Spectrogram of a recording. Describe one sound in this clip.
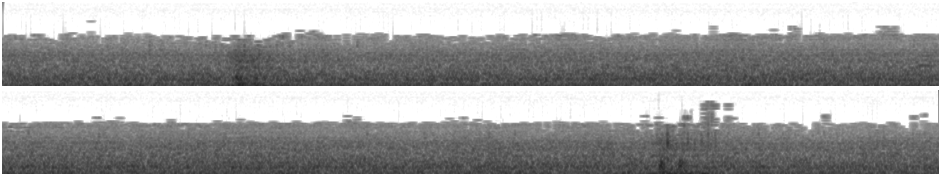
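Road noise swells as a car passes into and out of tunnels.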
